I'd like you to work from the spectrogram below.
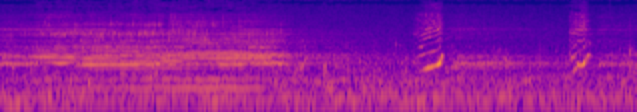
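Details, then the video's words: A whale sings off Tahiti: long, level tonal moans fade out, followed by two short, fast-rising whoops a second and a half apart, with a steady hum underneath. "Nature Sounds Only Whales & Beaches"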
